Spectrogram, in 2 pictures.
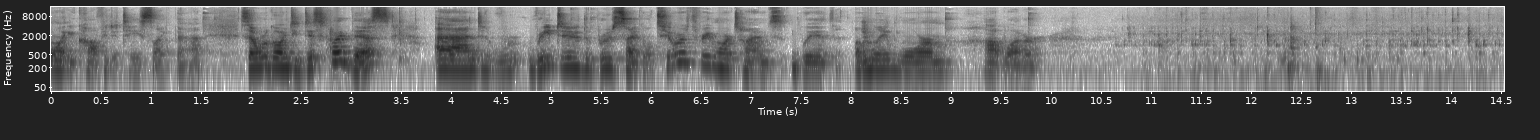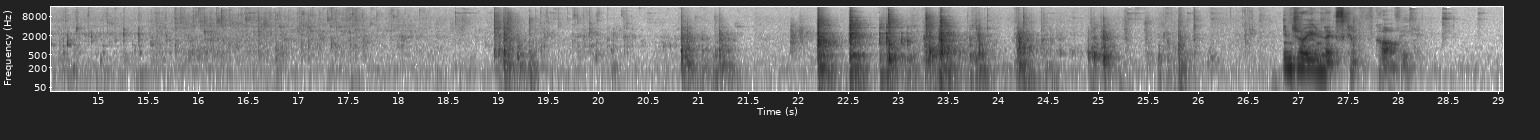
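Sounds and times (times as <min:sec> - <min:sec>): water pouring and splashing: 0:10.6 - 0:21.2.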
